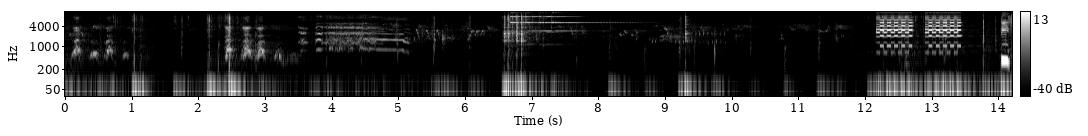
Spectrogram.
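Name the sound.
telephone ringing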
